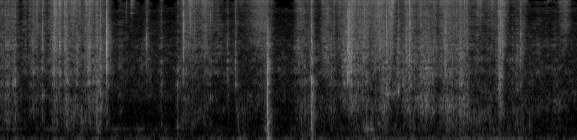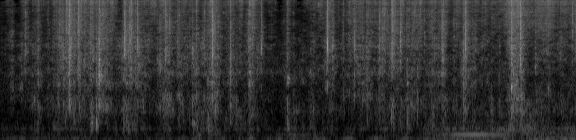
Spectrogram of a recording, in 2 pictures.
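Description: Long latex modelling balloons squeaking and rubbing against each other as they are twisted and wrapped together, in an irregular run of short scratchy squeaks and crackles. A single sharp snap about four seconds in is the loudest sound.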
